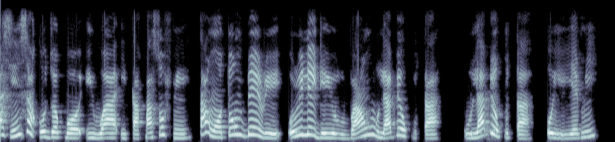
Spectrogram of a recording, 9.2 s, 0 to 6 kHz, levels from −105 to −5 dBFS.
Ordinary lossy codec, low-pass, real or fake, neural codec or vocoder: none; 5.4 kHz; real; none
